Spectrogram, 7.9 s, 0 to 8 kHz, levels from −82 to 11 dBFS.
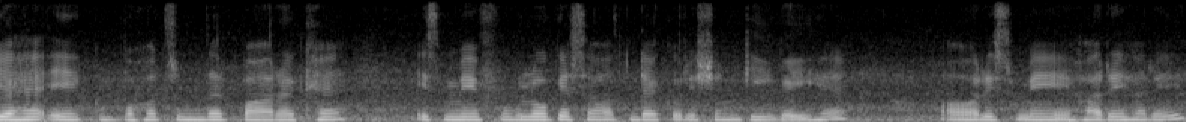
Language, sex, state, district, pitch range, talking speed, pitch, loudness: Hindi, female, Punjab, Kapurthala, 185-200 Hz, 135 wpm, 195 Hz, -18 LUFS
